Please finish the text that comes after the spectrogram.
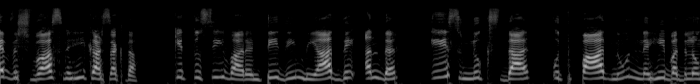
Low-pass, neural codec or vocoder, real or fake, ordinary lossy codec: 14.4 kHz; vocoder, 44.1 kHz, 128 mel bands every 256 samples, BigVGAN v2; fake; AAC, 96 kbps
